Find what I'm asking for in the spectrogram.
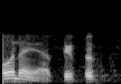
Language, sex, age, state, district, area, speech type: Marathi, male, 60+, Maharashtra, Nashik, urban, conversation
